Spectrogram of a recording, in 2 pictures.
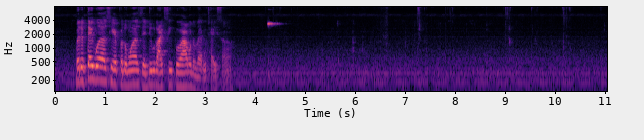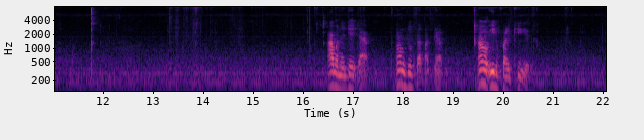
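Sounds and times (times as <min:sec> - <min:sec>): faint steady hum: 0:00.0 - 0:22.0
chewing clicks: 0:08.6 - 0:12.4, 0:15.0 - 0:16.5, 0:20.5 - 0:22.0
wet mouth smacks: 0:11.7 - 0:12.0.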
